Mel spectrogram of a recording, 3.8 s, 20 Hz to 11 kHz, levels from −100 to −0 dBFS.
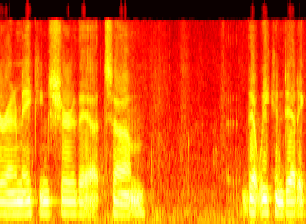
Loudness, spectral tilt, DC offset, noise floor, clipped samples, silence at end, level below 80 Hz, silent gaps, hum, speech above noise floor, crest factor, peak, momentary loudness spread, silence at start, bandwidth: -10 LUFS; -5 dB/octave; under 0.1%; -36 dBFS; under 0.1%; 0 s; -40 dBFS; none; none; 26 dB; 10 dB; 0 dBFS; 6 LU; 0 s; 8.6 kHz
